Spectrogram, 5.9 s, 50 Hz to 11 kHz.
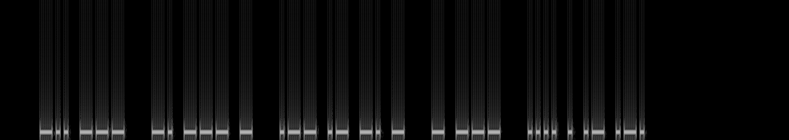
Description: Morse code, heard as a keyed tone, about 40 wpm, 700 Hz. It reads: DO NOT WANT TO HEAR
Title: Sets of 5 Words 40wpm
